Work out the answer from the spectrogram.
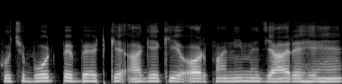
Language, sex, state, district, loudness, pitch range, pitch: Hindi, male, Jharkhand, Deoghar, -17 LUFS, 140-150 Hz, 145 Hz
